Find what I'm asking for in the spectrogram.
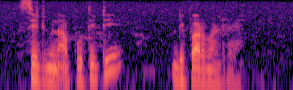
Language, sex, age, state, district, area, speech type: Santali, male, 30-45, West Bengal, Malda, rural, spontaneous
